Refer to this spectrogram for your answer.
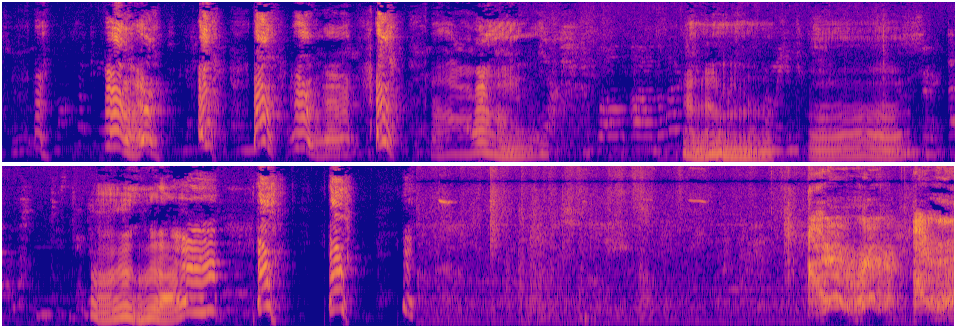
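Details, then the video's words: Great Dane puppy demanding attention with a run of quick yips followed by long warbling, wavering grumbles and moaning vocalizations, ending in a harsh noisy stretch with rustling and a low steady hum. "Great Dane Wants Attention Compilation"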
